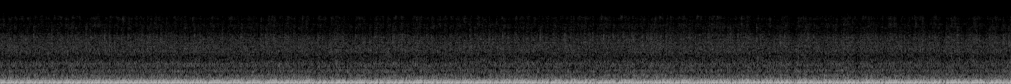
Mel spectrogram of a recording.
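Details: Ultima GTR supercar with American V8, started on a jumper pack and warming up, temperature gauge reading only about 60 degrees though fans pulled hot air: deep, even V8 burble held fast with no dip, well above normal idle; high idle.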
